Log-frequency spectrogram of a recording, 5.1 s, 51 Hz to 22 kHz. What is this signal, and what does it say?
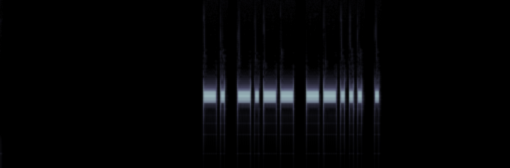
Morse code, heard as a keyed tone, about 28 wpm, 700 Hz. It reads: NY7E
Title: USA Call Signs - 4 Characters - Repeated 2x - 28wpm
